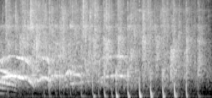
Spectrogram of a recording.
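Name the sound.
studio audience applause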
